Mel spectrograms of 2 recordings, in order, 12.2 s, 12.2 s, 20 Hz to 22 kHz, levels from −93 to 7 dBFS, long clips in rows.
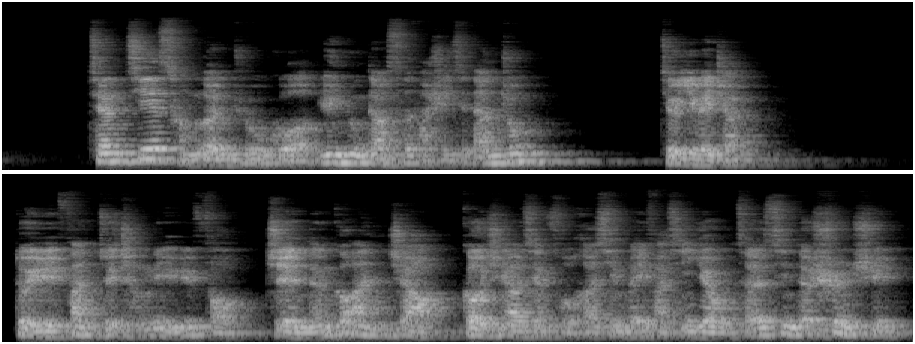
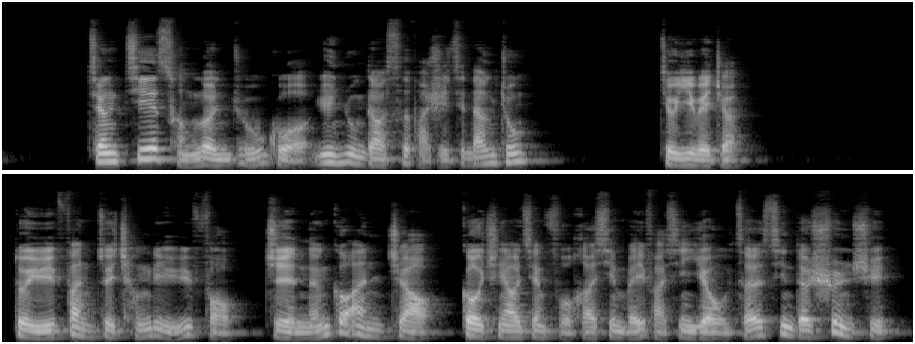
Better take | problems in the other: second | off-mic speech; far // room echo; noticeable; dies away in 0.6 s

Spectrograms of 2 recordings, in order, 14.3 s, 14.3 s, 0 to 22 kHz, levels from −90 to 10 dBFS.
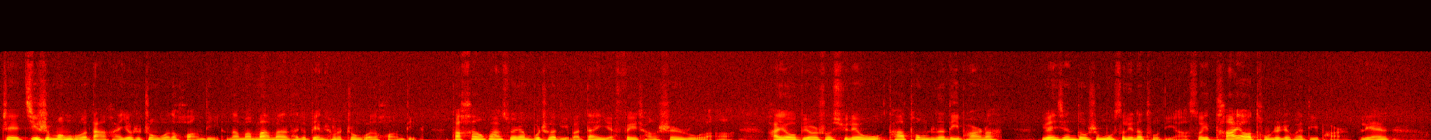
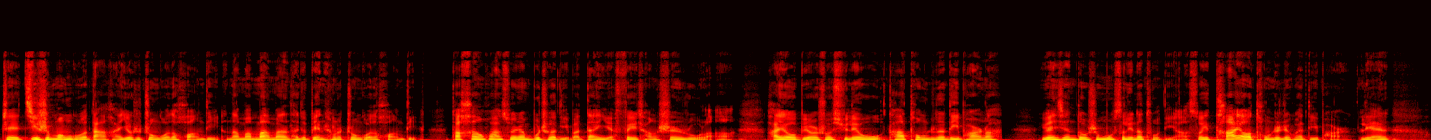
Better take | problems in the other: second | hiss; faint; throughout; 25 dB below the speech

